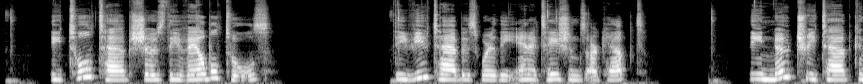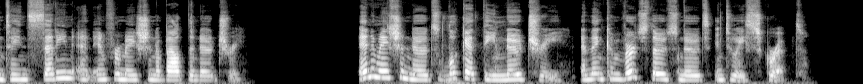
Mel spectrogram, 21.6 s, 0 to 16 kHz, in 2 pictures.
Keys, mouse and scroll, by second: 0.0 click, 4.2 click, 4.9 click, 6.9 click, 8.8 click.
